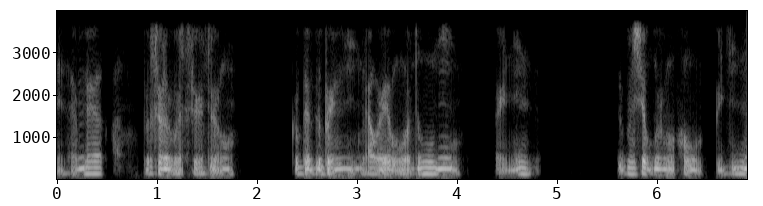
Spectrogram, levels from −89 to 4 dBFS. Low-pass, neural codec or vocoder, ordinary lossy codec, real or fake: 3.6 kHz; autoencoder, 44.1 kHz, a latent of 192 numbers a frame, MeloTTS; none; fake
